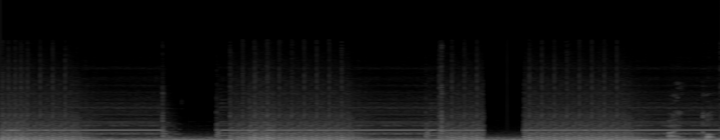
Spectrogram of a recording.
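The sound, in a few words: machine gun fire shooting a troop transport in Empyrion Galactic Survival video game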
